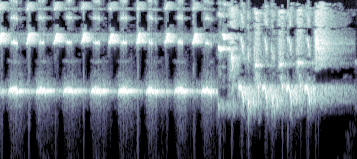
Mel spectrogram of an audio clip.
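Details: European goldfinch song used for tutoring young birds: a clear note repeated steadily about four times a second, then a quick jumble of twittering and buzzy phrases. No other sounds.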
